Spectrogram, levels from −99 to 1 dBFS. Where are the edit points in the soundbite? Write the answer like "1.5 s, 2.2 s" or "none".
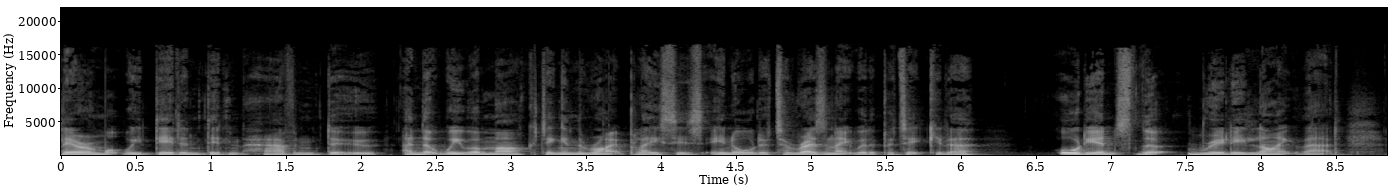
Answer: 2.2 s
